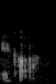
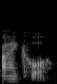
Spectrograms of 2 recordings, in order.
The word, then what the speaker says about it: ichor: I can fill it with magical ichor. That's pronounced Icor.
